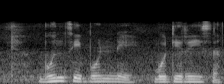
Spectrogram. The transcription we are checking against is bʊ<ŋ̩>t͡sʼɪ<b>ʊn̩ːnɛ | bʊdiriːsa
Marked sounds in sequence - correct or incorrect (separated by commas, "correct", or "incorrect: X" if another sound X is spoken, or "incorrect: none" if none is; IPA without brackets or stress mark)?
incorrect: n̩, correct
